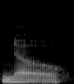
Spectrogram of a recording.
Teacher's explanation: I suspect that it doesn't have quite as much of the oo at the end as we tend to in English. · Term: long O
